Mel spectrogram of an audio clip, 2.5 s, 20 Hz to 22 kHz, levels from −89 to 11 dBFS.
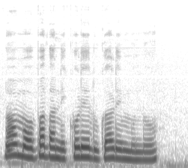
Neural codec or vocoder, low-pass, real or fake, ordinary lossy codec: none; 19.8 kHz; real; none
